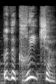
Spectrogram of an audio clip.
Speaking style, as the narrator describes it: cried Marcus

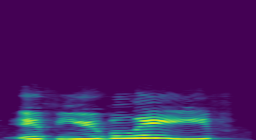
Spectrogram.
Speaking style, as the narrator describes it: Peter shouted

